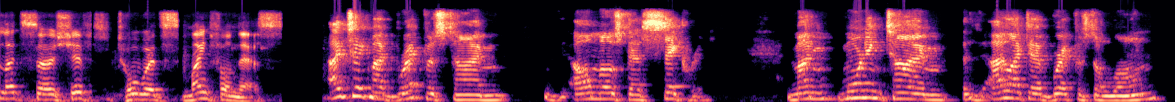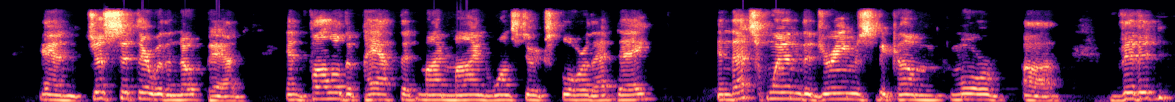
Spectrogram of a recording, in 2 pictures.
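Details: Adult male speaker; ordinary speech.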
